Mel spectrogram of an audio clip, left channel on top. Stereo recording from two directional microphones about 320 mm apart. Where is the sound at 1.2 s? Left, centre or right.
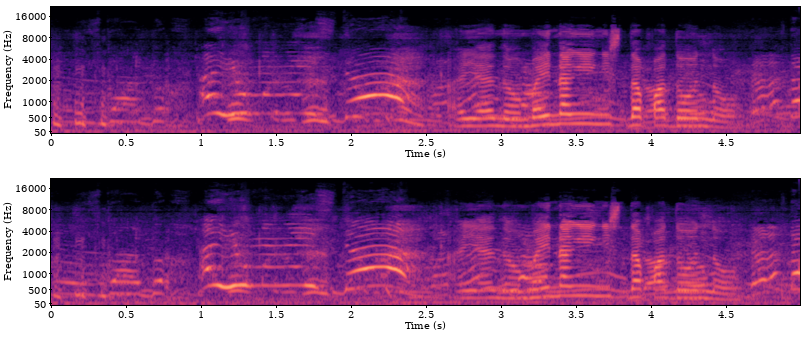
Centre.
